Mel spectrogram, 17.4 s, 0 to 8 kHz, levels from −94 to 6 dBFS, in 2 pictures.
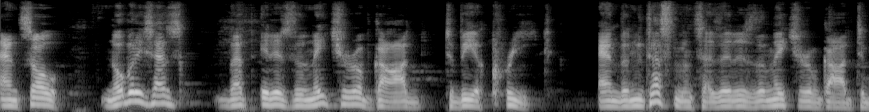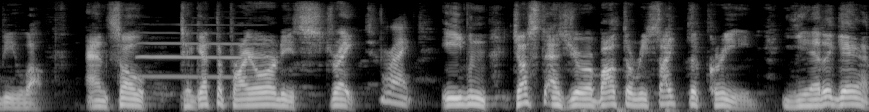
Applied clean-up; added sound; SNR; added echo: classical method WPE with log-MMSE.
